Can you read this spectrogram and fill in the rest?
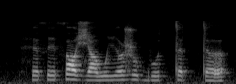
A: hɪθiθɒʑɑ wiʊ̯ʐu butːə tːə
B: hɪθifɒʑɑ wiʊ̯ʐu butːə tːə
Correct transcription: A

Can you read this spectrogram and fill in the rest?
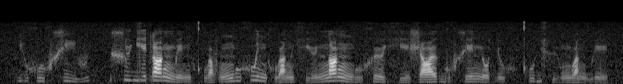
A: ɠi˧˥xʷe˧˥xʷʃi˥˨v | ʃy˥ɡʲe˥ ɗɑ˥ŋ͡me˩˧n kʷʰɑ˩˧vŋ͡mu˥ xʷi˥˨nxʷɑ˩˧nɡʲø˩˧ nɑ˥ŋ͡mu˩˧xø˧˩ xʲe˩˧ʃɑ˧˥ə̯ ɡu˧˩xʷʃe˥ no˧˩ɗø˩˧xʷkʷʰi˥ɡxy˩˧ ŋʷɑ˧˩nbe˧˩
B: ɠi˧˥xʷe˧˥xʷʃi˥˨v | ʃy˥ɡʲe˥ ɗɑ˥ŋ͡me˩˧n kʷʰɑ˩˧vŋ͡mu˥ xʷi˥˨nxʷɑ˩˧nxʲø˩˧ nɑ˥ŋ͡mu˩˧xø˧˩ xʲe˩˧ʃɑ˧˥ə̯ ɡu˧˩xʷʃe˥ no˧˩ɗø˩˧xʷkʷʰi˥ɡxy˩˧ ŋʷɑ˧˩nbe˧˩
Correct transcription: B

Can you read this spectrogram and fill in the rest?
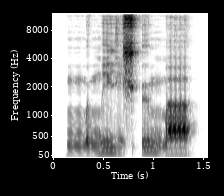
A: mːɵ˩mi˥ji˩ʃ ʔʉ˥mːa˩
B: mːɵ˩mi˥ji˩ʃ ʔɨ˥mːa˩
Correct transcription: A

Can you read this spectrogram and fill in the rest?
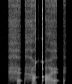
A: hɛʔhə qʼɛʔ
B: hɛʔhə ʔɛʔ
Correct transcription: A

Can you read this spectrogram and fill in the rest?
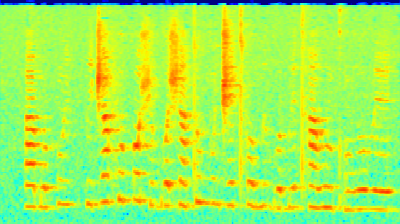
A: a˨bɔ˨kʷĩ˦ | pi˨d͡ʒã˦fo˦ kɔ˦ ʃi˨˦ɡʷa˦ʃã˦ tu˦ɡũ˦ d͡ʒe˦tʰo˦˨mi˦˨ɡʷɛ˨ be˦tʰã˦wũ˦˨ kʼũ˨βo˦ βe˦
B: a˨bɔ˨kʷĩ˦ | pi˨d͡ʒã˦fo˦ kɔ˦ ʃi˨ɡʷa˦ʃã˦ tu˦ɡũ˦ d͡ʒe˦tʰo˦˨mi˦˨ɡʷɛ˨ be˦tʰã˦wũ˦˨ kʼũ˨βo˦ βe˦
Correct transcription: B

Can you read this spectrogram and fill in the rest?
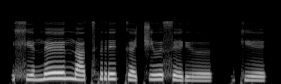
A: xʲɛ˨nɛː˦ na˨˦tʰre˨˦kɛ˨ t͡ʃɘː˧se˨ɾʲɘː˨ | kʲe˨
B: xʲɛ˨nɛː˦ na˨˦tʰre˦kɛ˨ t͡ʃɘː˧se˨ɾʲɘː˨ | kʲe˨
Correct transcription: B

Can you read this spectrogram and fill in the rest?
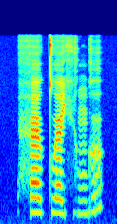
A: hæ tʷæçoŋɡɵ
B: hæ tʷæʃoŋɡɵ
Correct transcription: A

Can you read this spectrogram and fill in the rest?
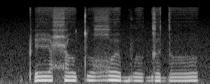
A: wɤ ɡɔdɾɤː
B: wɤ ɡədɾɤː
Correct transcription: B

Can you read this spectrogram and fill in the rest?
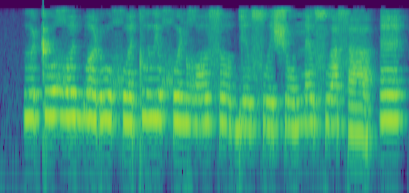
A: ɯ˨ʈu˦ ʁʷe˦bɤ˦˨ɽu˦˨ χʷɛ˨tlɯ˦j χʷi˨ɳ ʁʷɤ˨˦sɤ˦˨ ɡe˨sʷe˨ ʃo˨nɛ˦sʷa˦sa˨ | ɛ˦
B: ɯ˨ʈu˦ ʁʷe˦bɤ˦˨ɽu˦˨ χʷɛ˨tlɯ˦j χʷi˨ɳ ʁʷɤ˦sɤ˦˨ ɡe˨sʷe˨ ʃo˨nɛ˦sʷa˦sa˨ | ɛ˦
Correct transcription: A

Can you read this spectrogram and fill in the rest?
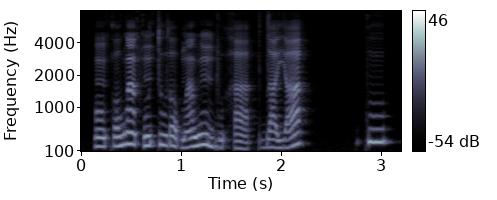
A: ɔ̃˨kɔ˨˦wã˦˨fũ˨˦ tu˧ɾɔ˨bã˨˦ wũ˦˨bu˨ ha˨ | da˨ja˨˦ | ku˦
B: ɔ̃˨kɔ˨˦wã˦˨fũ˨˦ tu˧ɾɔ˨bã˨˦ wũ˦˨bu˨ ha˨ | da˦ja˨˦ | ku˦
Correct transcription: A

